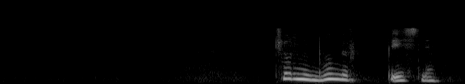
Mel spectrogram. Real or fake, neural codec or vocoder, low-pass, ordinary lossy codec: fake; codec, 16 kHz, 1 kbps, FunCodec, trained on LibriTTS, 50 frames a second; 5.4 kHz; AAC, 24 kbps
